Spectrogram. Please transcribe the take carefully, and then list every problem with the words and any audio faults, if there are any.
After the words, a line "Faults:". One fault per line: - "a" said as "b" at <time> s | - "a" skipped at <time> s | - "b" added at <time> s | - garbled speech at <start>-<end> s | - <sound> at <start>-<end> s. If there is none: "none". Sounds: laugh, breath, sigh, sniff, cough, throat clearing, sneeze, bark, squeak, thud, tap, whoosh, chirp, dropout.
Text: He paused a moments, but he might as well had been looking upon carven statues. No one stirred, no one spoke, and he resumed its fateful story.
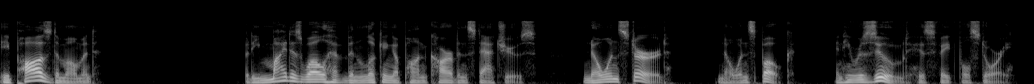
He paused a moment, but he might as well have been looking upon carven statues. No one stirred, no one spoke, and he resumed his fateful story.
Faults:
- "moments" said as "moment" at 0.7 s
- "had" said as "have" at 3.3 s
- "its" said as "his" at 9.1 s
